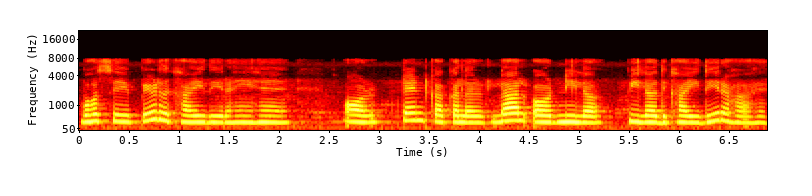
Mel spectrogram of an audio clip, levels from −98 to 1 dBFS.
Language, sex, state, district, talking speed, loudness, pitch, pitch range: Hindi, female, Jharkhand, Jamtara, 165 wpm, -17 LUFS, 240 Hz, 230-260 Hz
